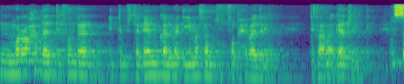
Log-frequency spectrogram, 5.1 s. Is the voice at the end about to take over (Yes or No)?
Yes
